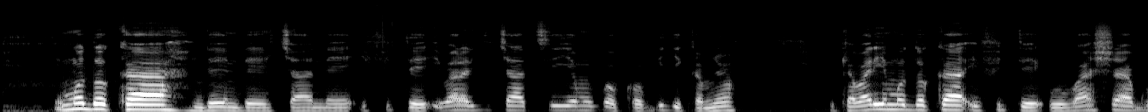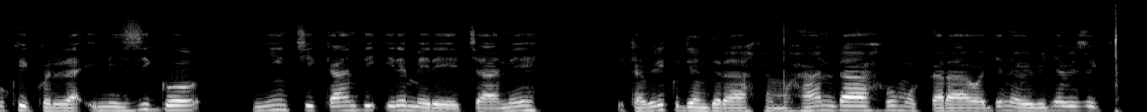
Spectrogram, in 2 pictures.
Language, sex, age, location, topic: Kinyarwanda, female, 36-49, Kigali, government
